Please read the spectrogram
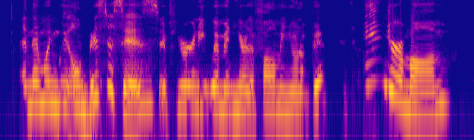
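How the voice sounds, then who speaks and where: Very fast and lively in intonation, a woman speaks at a fairly high pitch in a dry, close sound with no echo. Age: 40s. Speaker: podcast host and business owner. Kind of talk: casual live-stream chat. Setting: live stream at a conference. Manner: fast, filler-heavy.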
